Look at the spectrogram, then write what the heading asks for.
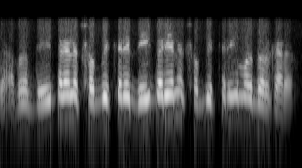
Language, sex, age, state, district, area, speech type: Odia, male, 45-60, Odisha, Balasore, rural, conversation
